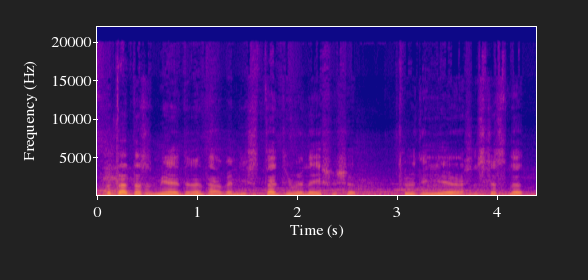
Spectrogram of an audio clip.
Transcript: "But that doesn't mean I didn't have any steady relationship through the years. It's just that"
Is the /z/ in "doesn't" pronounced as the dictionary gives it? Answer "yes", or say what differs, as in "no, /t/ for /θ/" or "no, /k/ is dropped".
yes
